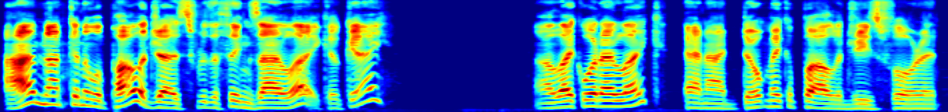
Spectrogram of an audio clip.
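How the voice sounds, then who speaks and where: Animated, chatty werewolf boyfriend played by a man. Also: mid-range voice, normal speed, no echo, clean studio sound, soft background music. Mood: playfully defensive. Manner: chatty, teasing, mock-defensive, emphatic. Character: playful, easygoing young male werewolf boyfriend. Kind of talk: casual boyfriend roleplay audio, one-sided conversation.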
